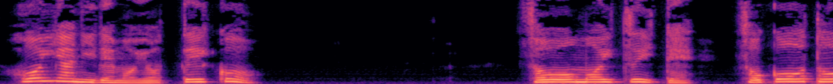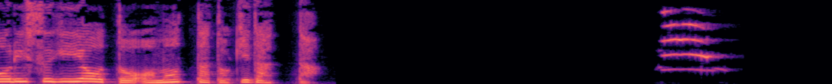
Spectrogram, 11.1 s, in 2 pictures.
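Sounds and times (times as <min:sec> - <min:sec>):
speech: 0:00.1 - 0:01.8, 0:03.5 - 0:07.7
small cat meowing: 0:10.0 - 0:10.4.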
